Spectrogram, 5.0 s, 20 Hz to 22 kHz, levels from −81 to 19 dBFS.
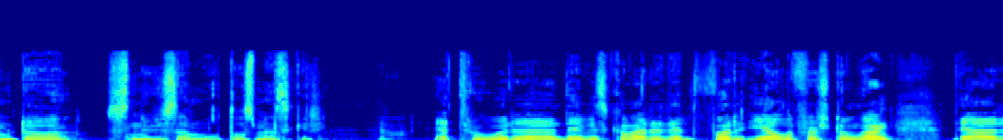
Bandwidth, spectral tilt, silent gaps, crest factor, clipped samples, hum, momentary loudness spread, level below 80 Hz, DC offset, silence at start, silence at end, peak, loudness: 14 kHz; -5.5 dB/octave; none; 20 dB; under 0.1%; none; 10 LU; -58 dBFS; under 0.1%; 0 s; 0 s; -6 dBFS; -27 LUFS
